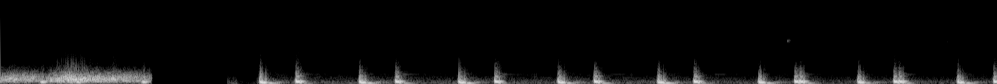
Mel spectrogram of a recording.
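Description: Regular paired heart sounds at about 60 beats a minute after brief noise; the second sound shifts from single to split, a normal physiological S2 split.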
